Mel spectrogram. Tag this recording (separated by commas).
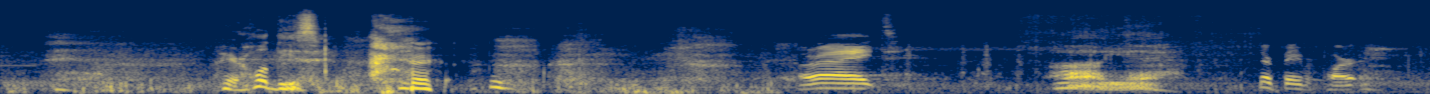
outside, rural or natural, Speech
